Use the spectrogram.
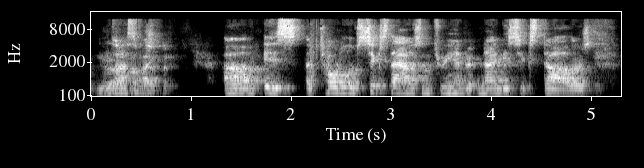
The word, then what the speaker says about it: phosphite: 20-0-6 for the Fort Fight, how is that pronounced? Phosphite, yeah. Phosphite.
